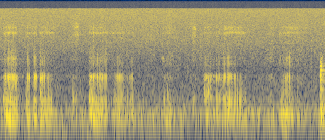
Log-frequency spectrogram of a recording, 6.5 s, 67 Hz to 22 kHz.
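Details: Snoring 7-week-old baby: soft, rattly, snorting breath sounds repeat in short bursts with each breath over quiet room noise, infant snoring.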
